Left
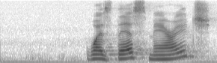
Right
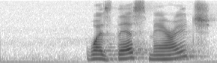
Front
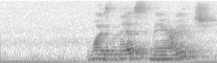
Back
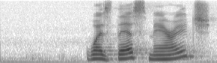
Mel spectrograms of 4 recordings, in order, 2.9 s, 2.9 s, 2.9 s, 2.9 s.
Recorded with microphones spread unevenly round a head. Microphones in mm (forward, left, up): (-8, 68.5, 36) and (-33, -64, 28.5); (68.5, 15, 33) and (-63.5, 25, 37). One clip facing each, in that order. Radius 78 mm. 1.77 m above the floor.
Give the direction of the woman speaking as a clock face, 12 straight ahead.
6 o'clock.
